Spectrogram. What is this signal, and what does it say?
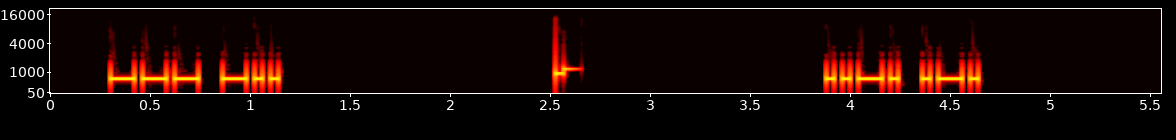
Morse code, heard as a keyed tone, about 30 wpm, 700 Hz. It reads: OD FR
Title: Top Two Letter Combinations in Words 30wpm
